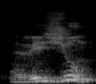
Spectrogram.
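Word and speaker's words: résumé: uh listen to this resume this is resume and this is resume actually this word does not belong to english and it has come from french or perhaps another word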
